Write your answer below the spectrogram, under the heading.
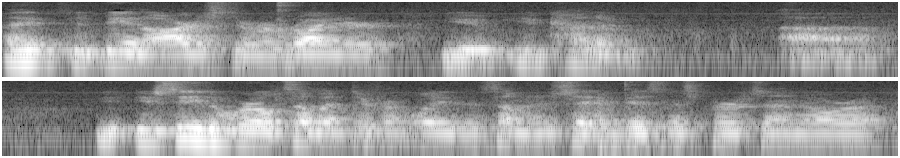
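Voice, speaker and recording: With audible room echo, a man talks at a fairly quick pace in a medium pitch, with ordinary pitch variation and big swings in loudness. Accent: western US. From northern Utah, US. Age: 70s. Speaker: author. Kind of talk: interview. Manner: halting, many fillers and repeats.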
